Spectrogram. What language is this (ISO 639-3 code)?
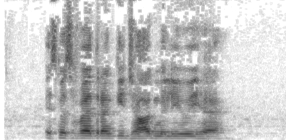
urd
